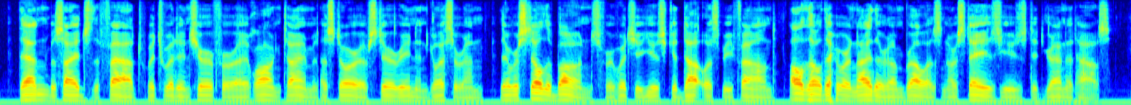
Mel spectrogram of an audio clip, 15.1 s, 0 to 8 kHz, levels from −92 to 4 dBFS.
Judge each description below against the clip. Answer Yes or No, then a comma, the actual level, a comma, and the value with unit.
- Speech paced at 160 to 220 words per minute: Yes, average, 165 wpm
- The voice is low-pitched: Yes, very low, 90 Hz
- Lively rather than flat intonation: No, average, 3.5 semitones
